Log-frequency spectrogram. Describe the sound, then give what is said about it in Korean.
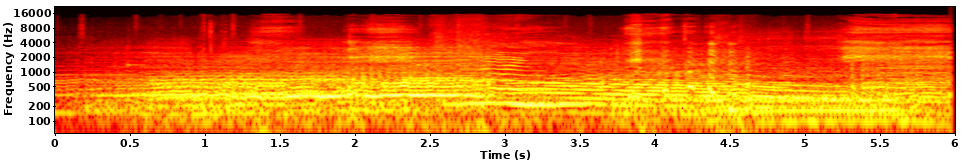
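A police motorcycle's engine roars loudly, its pitch climbing and shifting as it approaches from far away and then brakes suddenly, holding a steady drone to the end with no talking over it. “제 앞에 급정거한 그 오토바이는 오, 엄마가 울, 울면서 내렸어요.”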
